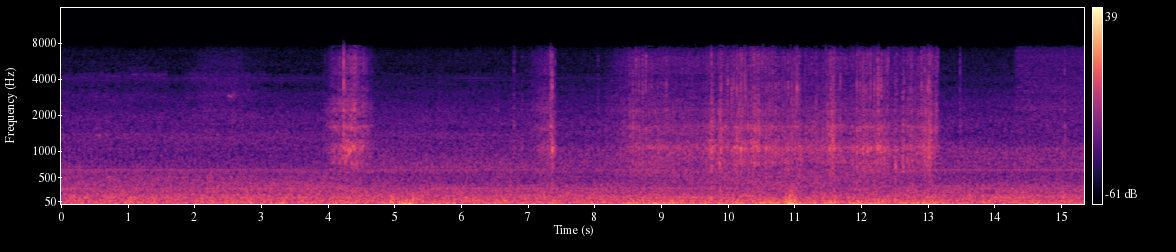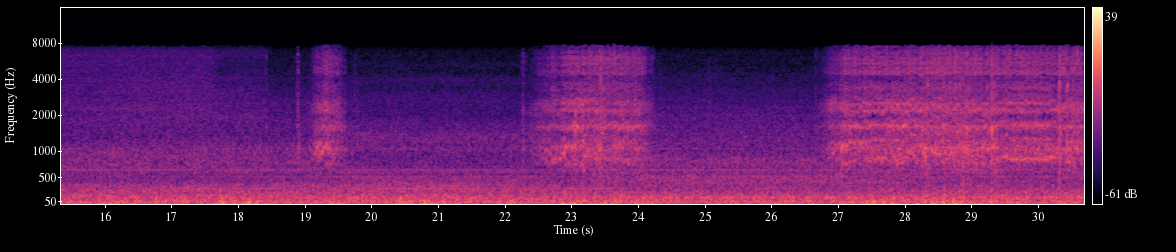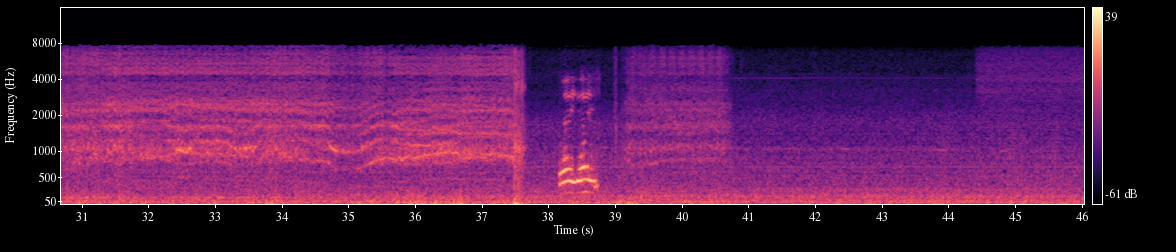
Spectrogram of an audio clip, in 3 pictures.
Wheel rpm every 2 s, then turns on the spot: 0, 10, 10, 10, 30, 40, 20, 0, 0, 20, 0, 80, 10, 70, 110, 110, 110, 100, 80, 30, 20, 0, 0.
8-14 18-20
